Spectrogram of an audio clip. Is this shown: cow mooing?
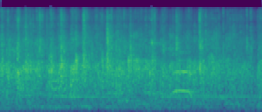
no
